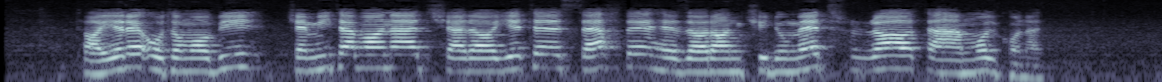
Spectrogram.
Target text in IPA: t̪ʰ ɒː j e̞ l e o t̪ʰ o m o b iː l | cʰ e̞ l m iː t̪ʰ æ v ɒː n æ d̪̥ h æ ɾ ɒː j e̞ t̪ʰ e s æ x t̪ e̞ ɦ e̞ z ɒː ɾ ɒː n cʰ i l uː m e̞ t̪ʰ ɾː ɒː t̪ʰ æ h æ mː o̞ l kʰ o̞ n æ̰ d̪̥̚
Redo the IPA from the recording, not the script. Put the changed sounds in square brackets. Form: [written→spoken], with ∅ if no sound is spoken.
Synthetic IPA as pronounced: t̪ʰ ɒː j e̞ [l→ɾ] e o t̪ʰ o m o b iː l | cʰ e̞ [l→∅] m iː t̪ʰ æ v ɒː n æ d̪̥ [h→ʃ] æ ɾ ɒː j e̞ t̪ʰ e s æ x t̪ e̞ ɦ e̞ z ɒː ɾ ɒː n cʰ i l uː m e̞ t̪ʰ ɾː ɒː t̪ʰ æ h æ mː o̞ l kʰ o̞ n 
